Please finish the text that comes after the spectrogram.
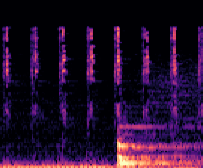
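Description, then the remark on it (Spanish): A steady, rapid clock ticking over a low droning bed, joined partway through by a sustained, tense musical tone, like a game-show countdown effect. No voices. “Es como la máquina de la verdad, ¿no? Como de concurso.”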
